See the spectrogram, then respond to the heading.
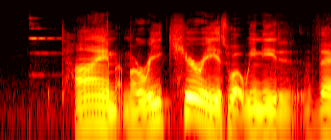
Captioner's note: bell dings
